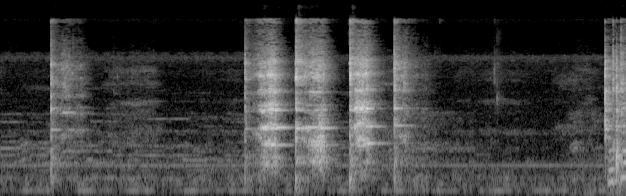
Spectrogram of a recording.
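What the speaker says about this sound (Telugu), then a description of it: "ఫ్రెండ్స్, మనమైతే ఉడకపెట్టుకున్న ఈ చింతపండు గుజ్జునైతే వేసుకుంటున్నా." Boiled tamarind pulp going into a pan for tamarind rice: a few scraping and clinking bursts of a spoon against the pan, close and fairly quiet, separated by pauses.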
